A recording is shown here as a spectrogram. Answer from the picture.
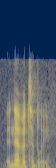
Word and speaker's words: inevitably: and it's an adverb how many syllables are inevitably five syllables stress in a second inevitably he promised to change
